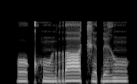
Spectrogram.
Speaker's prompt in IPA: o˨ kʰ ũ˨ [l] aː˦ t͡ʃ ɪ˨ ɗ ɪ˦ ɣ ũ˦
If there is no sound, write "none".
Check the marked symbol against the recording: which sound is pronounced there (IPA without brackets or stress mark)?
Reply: r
